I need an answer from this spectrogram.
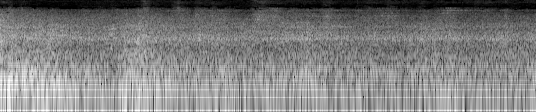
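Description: Electric commuter train standing at a station platform with its doors closed: a steady low hum and rumble from the train and platform, with no distinct events.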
